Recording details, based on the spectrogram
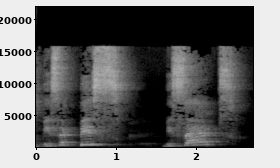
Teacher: Nós temos o bi como a sílaba tônica, sílaba mais forte. E aí a gente vai olhar como ela é a sílaba mais forte, o bi.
